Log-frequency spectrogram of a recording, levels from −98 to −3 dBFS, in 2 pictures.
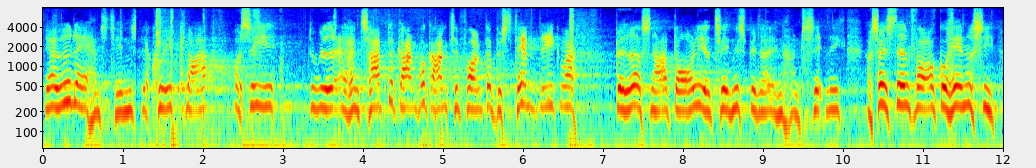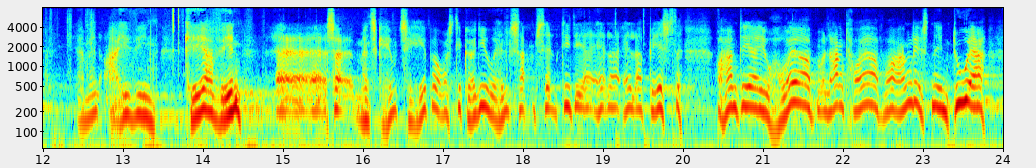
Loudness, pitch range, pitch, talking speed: -21 LUFS, 200-240 Hz, 230 Hz, 195 wpm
